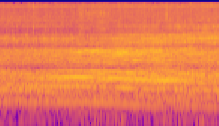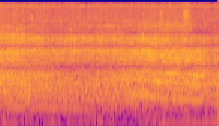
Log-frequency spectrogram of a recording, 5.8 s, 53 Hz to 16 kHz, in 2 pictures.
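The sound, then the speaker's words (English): Stock cars roar around a race track with left and right turns, a straightaway and a tight hairpin during a 150-mile race, their engines droning steadily and loudly with rising and falling whine over several seconds, no voices heard. “Man, look at those cars just roughing up this track.”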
